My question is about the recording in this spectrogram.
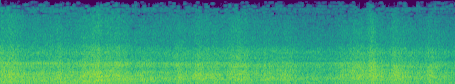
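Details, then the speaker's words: Pentair Ultra Temp pool heat pump running, recorded at the fan: loud, steady droning hum with a harsh rushing roar from down low. The noise is intermittent and hard to replicate, with grinding when the pump shuts off; cause unclear. "Here's the fan. Making a ton of noise. Sounds like it's coming from down low."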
